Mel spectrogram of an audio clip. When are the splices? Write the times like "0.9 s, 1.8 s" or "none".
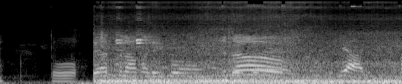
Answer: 0.9 s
